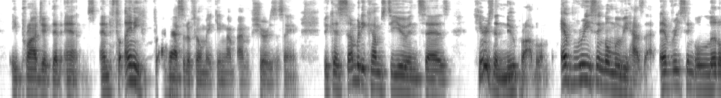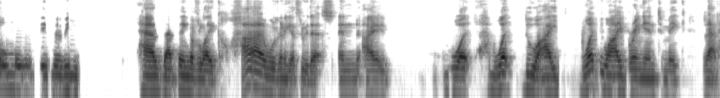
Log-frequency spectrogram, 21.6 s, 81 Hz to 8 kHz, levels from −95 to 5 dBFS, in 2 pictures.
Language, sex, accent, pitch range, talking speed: English, male, American, 100-135 Hz, 170 wpm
